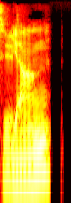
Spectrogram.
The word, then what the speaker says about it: Young: S-T-E-F-A-N-I-E. – And what's your family name? – My family name's Young. – Okay, Stefani. Here's your student card. – Thank you. Oh, my family name's not correct. – Oh, sorry. How do you spell it? – It's Young. Y-O-U-N-G. – Y-O-U-N-G? – That's right.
